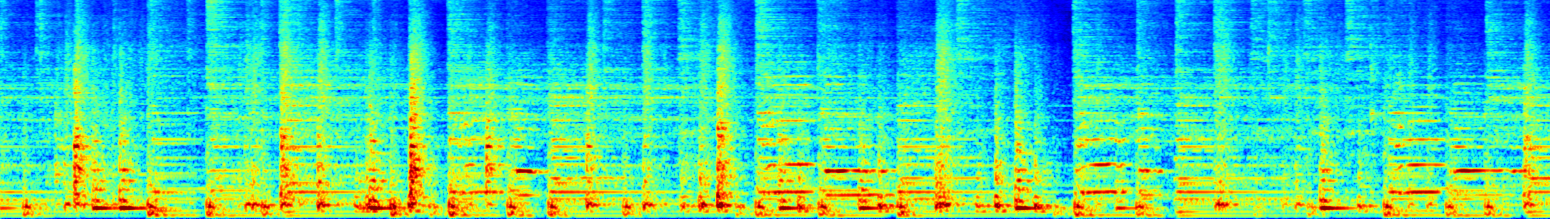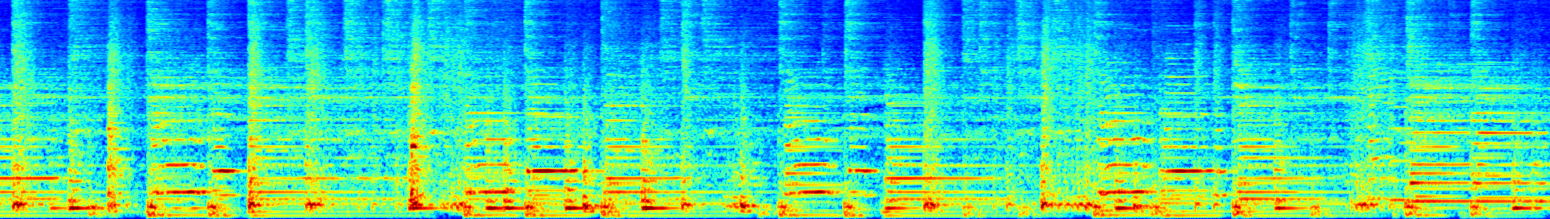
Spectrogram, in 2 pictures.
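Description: A live jazz quartet playing: saxophone carrying the melody over piano, upright bass and a drum kit keeping time.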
